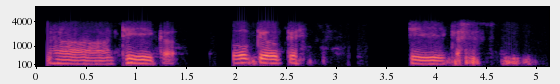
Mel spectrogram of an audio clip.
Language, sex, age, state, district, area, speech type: Punjabi, male, 18-30, Punjab, Bathinda, rural, conversation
